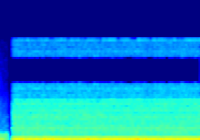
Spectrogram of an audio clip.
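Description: Film soundtrack drone: a steady low rumble with a single held tone over it, starting abruptly after a brief gap.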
